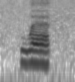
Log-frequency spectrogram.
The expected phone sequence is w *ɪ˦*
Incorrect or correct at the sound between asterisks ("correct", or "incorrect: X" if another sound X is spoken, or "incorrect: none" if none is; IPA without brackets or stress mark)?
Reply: incorrect: ɛ˦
